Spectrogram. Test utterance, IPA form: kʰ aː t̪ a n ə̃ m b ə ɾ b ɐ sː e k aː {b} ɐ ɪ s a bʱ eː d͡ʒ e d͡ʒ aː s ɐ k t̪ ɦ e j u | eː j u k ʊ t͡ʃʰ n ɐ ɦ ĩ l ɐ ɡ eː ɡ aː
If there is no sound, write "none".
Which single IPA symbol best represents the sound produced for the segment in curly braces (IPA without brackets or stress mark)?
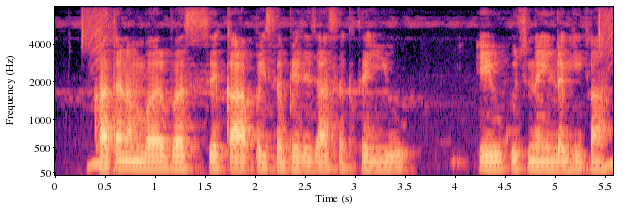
p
